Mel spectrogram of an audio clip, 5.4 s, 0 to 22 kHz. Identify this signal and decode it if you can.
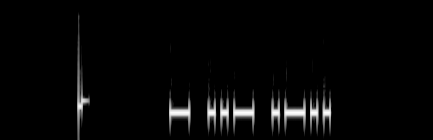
Morse code, heard as a keyed tone, about 15 wpm, 700 Hz. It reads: TUL
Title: USA Call Sign Postfixes - 3 Letters 15wpm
